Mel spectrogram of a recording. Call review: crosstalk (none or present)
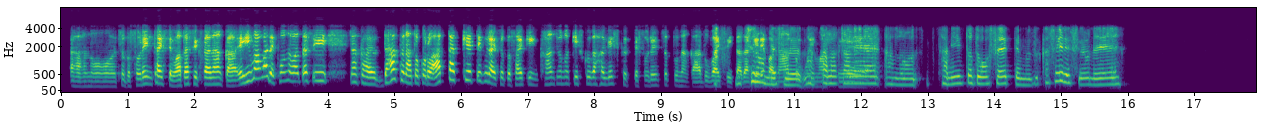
present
